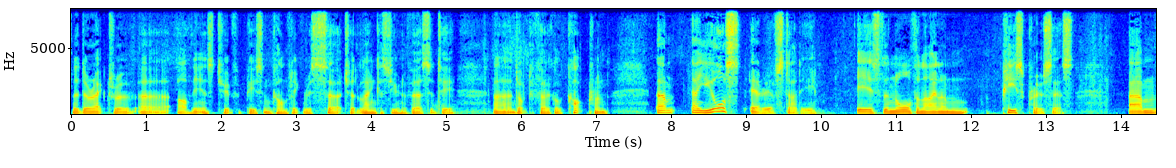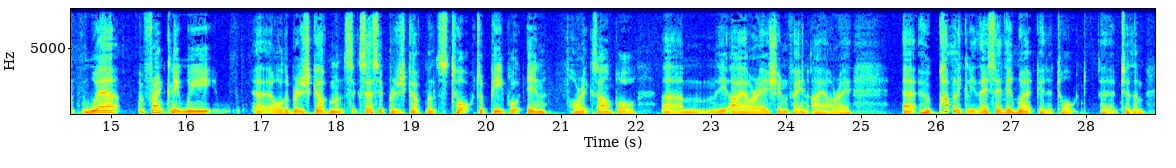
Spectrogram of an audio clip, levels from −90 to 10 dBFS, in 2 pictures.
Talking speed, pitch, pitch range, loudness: 145 wpm, 125 Hz, 115-135 Hz, -19 LUFS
